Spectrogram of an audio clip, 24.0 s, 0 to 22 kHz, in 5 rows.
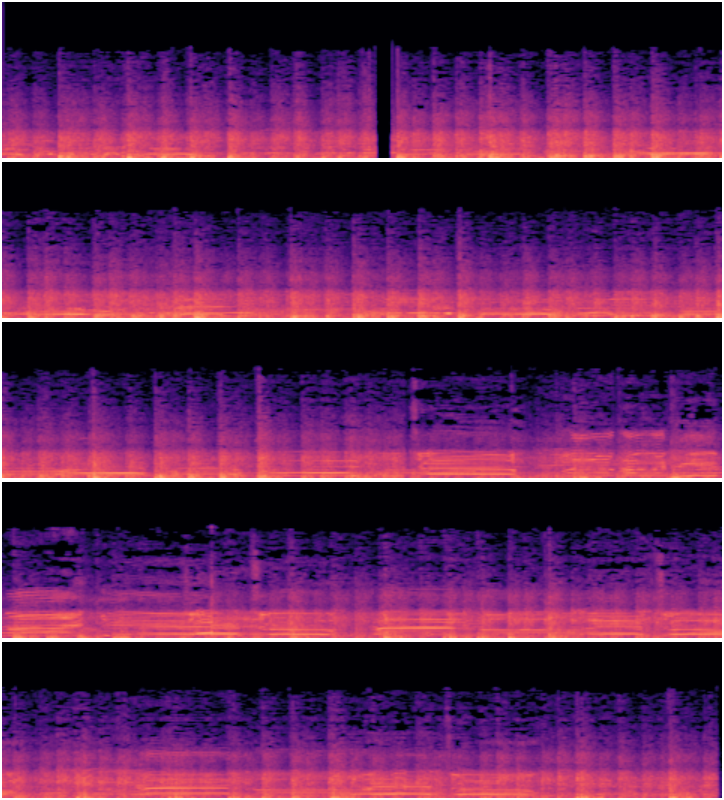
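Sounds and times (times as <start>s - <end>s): crowd: 0.0s - 24.0s
festival music with fast drumming: 0.0s - 24.0s.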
